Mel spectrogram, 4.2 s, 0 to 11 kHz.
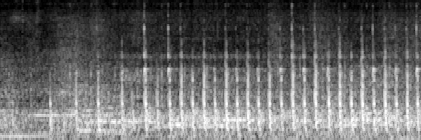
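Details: Lada Niva transfer case at 26,000 km, turned on the bench before fitting an AVT locker: steady sharp metallic clacks, about three a second, as free play takes up; excessive backlash, with transmission knocks present even on a factory-good unit.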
